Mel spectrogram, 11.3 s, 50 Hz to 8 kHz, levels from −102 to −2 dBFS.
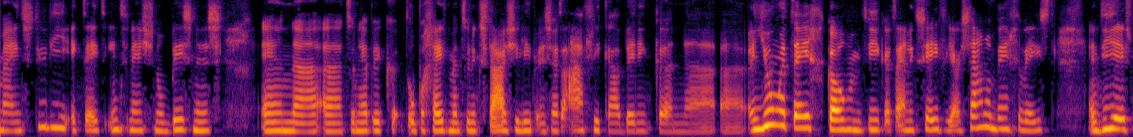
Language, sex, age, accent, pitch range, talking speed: Dutch, female, 20-39, Dutch, 190-225 Hz, 220 wpm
